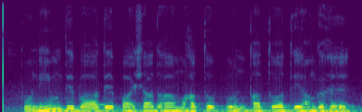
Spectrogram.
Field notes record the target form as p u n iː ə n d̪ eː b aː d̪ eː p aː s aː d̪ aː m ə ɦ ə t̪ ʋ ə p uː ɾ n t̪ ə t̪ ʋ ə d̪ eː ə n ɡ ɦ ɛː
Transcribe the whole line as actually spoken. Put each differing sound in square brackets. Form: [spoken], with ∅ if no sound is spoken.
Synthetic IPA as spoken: p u n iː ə [m] d̪ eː b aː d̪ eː p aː [ʃ] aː d̪ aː m ə ɦ ə t̪ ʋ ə p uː ɾ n t̪ ə t̪ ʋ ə [t̪] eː ə [ŋ] ɡ ɦ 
